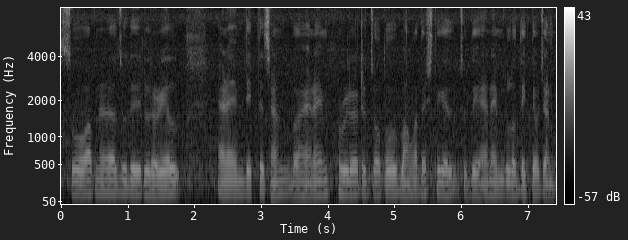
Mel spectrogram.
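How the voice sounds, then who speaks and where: Amid noticeable background noise, a man with a medium pitch speaks in a monotone with flat intonation and very even loudness. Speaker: anime YouTuber. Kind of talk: casual talk to camera. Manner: chatty, informal.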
